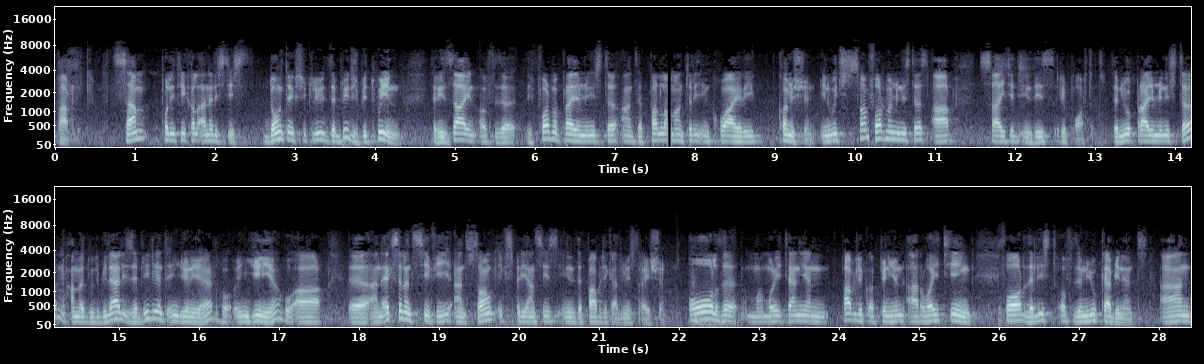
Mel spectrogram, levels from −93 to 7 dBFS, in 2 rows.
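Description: A digital broadcast dropout hits the audio from 7.66 to 7.75 s. The receiver lost a frame or rejected it on checksum and muted, fading out over 3 ms. About 43 ms of programme, which fits a single lost frame, simply vanishes before sound resumes.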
